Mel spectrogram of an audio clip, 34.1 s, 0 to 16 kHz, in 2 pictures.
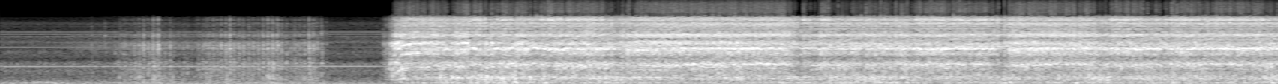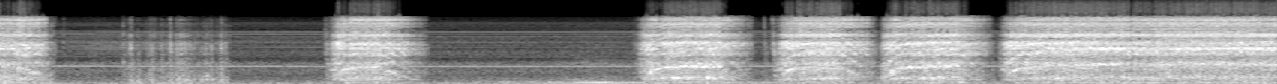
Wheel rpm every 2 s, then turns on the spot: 0, 20, 70, 220, 210, 220, 220, 220, 160, 10, 40, 30, 30, 110, 130, 150, 220.
2-4 18-20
